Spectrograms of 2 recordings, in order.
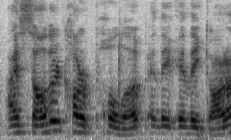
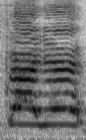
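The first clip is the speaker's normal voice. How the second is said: high shouted slur from a passing car; mock drive-by yell; imitated yell; 11 semitones higher than usual. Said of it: "this guy from our high school went".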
